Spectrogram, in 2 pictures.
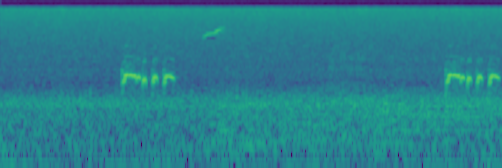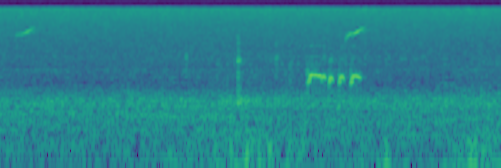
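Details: Wild local zebra dove calling as a lure for wild doves: short phrases of three or four soft, clipped, mid-pitched cooing notes, repeated about every three and a half seconds over a steady low rumbling background, with faint high chirps.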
